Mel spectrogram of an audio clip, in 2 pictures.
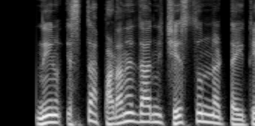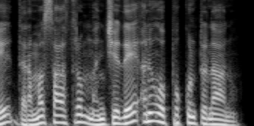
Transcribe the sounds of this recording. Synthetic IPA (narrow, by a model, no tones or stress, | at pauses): ne̞ːnuʔisʈɐpɐɽɐnɐd̪aːnːit͡ʃe̞ːst̪unːɐʈːɐjit̪e̞ːd̪ʱɐɾmɐʃaːst̪ɾɐmːɐɲt͡ʃid̪eːʔɐnio̞pːukuɳʈunːaːnu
